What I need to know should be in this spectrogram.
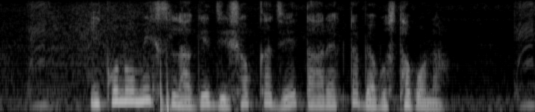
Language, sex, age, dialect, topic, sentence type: Bengali, female, 25-30, Western, banking, statement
